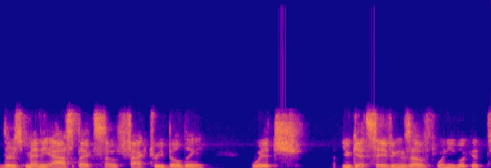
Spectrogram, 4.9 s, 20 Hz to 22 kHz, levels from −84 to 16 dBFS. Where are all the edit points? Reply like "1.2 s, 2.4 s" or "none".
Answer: 3.2 s

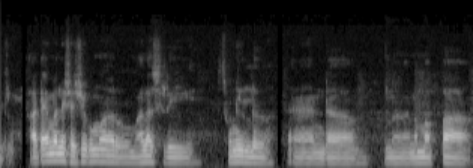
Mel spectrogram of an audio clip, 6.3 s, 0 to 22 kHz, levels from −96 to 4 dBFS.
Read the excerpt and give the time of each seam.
none

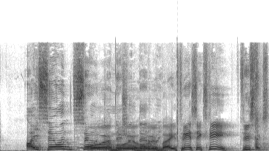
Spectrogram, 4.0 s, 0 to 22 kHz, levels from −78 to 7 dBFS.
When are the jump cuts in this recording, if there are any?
none

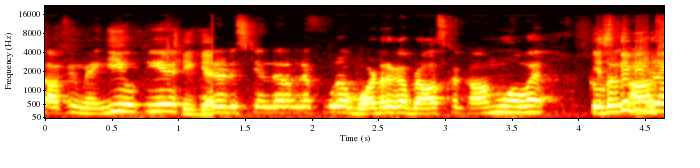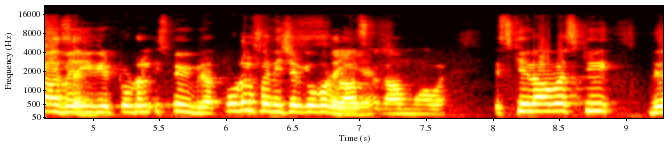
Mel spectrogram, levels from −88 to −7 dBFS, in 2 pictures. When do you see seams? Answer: 1.3 s

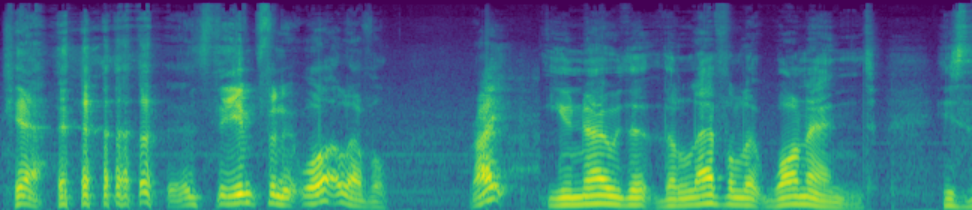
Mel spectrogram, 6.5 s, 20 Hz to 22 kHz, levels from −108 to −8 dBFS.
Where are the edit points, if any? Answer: 3.6 s

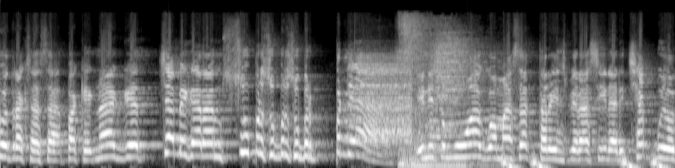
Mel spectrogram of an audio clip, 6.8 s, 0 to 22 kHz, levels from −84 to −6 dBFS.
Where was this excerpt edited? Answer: 1.0 s

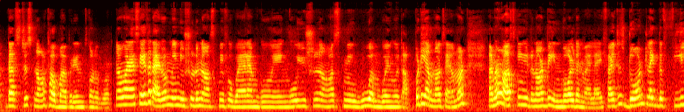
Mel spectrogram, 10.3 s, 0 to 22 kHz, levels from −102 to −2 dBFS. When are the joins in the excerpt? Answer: none

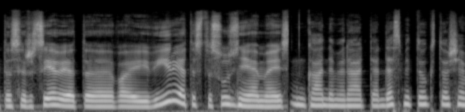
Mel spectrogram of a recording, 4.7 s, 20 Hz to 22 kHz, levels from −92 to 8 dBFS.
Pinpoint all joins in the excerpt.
2.9 s

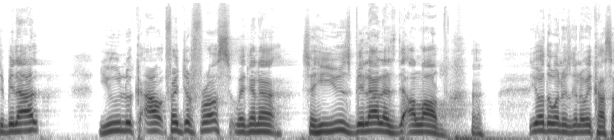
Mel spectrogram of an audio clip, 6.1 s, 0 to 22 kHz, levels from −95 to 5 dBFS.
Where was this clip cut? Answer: 1.6 s, 5.3 s

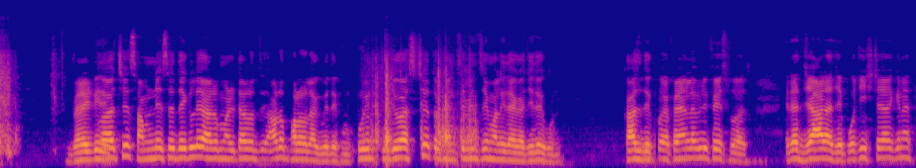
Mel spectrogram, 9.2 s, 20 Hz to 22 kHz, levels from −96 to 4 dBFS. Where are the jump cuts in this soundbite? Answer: 1.1 s, 3.7 s, 6.5 s

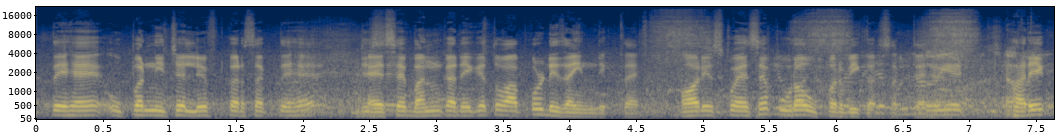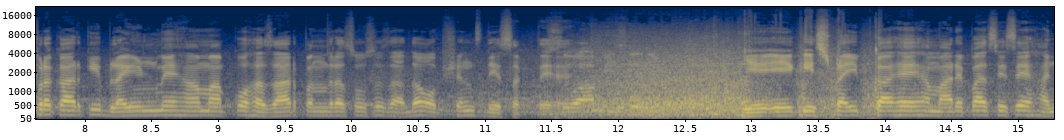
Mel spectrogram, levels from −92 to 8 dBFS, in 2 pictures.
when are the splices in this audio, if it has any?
2.3 s, 7.1 s, 12.0 s

